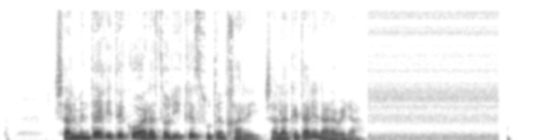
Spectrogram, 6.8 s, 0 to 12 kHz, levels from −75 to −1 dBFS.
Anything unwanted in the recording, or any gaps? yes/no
no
